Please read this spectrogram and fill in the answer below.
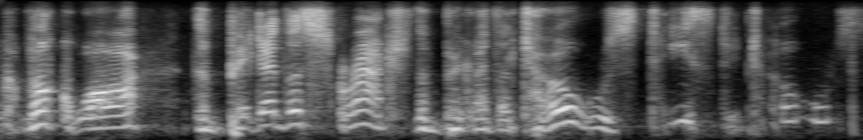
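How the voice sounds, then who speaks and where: A put-on character voice at a fairly high pitch, moving at a moderate pace. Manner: excited, gleeful, worked up.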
